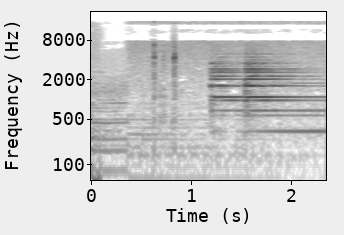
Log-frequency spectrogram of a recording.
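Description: Subscribe-animation sound effects: the outro music's beat stops, two soft clicks follow, and a little over a second in a bright bell chime rings out and holds.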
